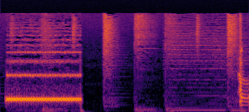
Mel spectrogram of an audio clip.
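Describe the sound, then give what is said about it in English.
A steady electronic phone ringback tone of an outgoing phone call sounds loudly for under a second, followed by brief clicks and line noise as the call connects. “We're going to try and get this guy on the phone right now, okay?”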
